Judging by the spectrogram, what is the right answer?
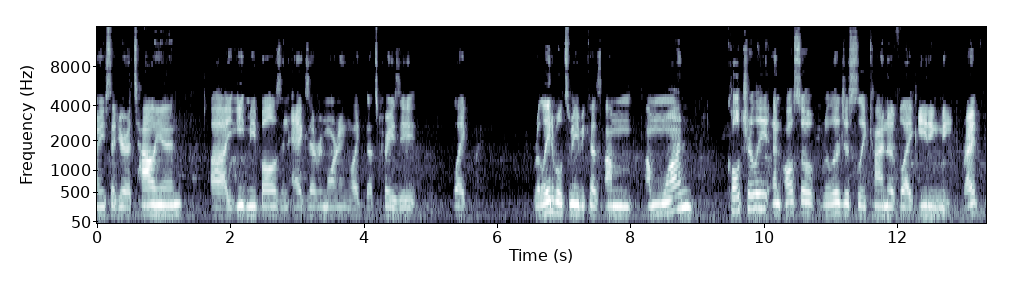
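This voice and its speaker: Bright-voiced man, rambling and distant. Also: mid-range voice, moderate pace. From Morocco. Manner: rambling, many fillers and restarts. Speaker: passerby sharing his view. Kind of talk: casual street conversation. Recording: distant mic with background noise.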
